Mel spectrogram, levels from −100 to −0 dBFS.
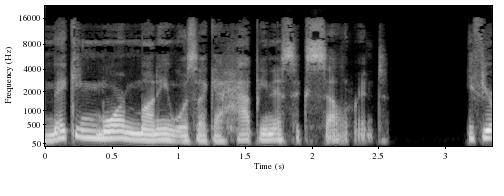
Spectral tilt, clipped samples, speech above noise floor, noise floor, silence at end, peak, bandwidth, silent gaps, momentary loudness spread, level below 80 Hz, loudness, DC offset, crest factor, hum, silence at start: -5.5 dB/octave; under 0.1%; over 69 dB; under -90 dBFS; 0 s; -4 dBFS; 16.5 kHz; none; 16 LU; -64 dBFS; -21 LUFS; under 0.1%; 16 dB; none; 0 s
